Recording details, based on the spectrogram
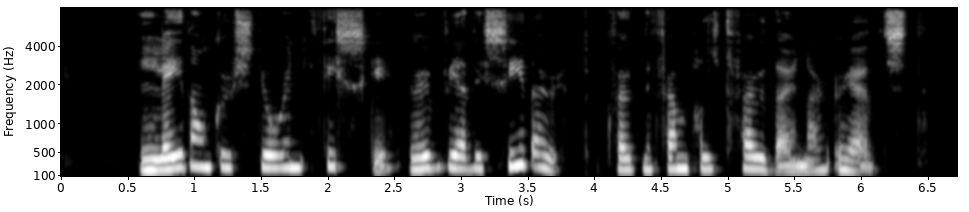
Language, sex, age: Icelandic, female, 20-29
